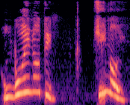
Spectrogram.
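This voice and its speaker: A woman's voice: very high-pitched, big pitch swings, slow pace, dry recording, studio quality, heavily acted. A woman acting an earnest, worried teenage son from a poor family in a radio drama. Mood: troubled, hesitant.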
